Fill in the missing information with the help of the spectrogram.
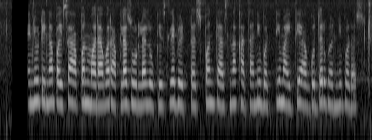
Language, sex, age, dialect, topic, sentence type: Marathi, female, 51-55, Northern Konkan, banking, statement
